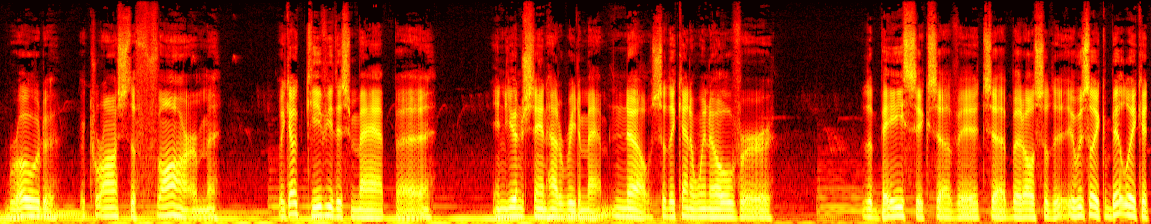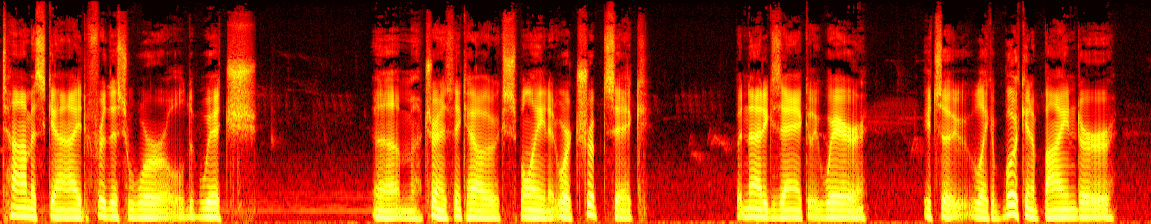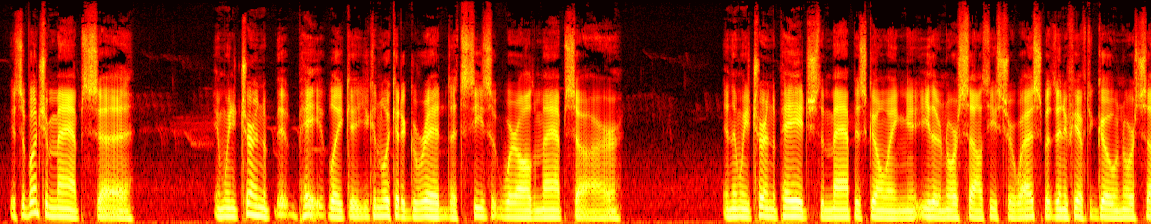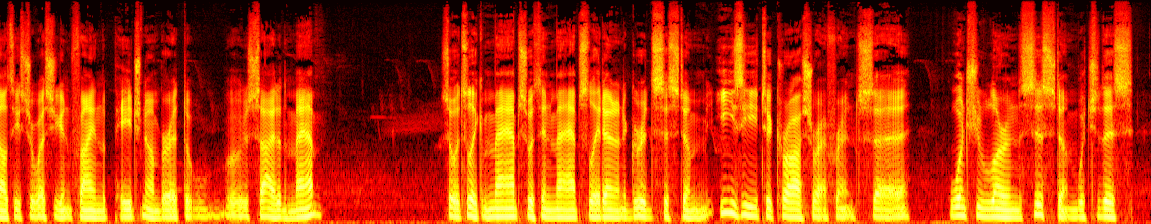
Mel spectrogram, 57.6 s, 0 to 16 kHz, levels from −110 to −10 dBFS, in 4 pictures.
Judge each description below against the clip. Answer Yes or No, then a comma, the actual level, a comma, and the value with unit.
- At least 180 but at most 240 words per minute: No, average, 170 wpm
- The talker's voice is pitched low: Yes, low, 120 Hz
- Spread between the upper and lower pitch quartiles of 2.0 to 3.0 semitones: Yes, narrow, 2.4 semitones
